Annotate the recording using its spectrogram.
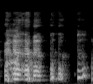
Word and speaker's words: Phuket: You're like, it's pronounced what? Phuket. – Pronounced Phuket. No, definitely not.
